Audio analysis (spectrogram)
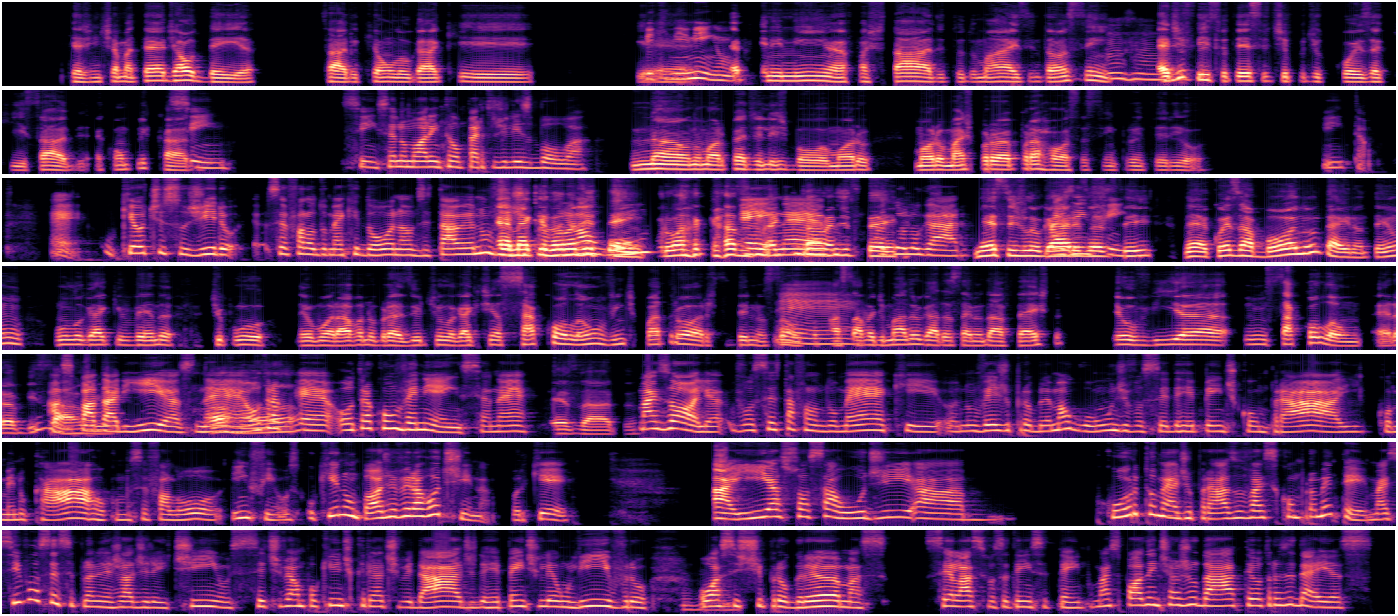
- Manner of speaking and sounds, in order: none
- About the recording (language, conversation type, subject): Portuguese, advice, Como equilibrar a praticidade dos alimentos industrializados com a minha saúde no dia a dia?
